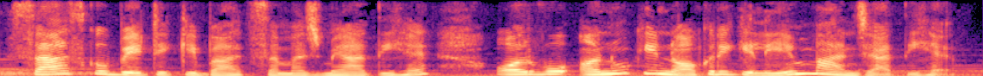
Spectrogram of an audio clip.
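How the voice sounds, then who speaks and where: A woman's voice: mid-range voice, very animated, moderate pace, music in the background. A woman narrating a scripted comic cartoon story in storytelling style.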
